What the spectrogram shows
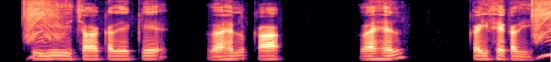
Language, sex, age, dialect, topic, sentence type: Bhojpuri, male, 31-35, Northern, banking, question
